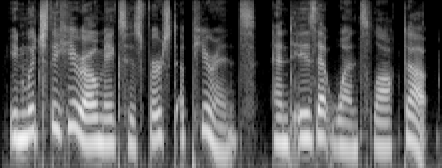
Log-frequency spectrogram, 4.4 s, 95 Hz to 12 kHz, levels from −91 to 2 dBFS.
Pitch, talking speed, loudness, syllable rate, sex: 215 Hz, 190 wpm, -17 LUFS, 5.0 syllables/s, female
